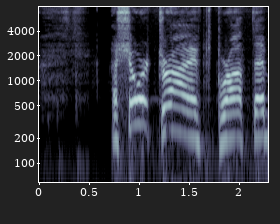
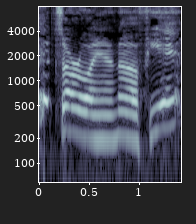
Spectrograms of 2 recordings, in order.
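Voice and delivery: ordinary delivery, nothing marked

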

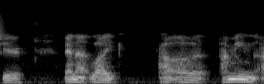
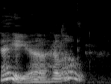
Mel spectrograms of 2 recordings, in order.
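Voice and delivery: polite, apologetic voice; 3 semitones higher than usual. Retelling answering a call from an unknown number, in a put-on sorry-to-bother-you voice. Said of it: "my sorry to bother you voice".

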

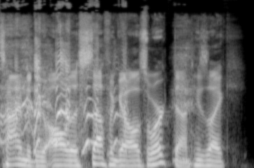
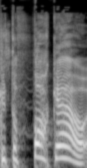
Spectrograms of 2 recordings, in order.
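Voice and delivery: high-pitched screaming outburst; 13 semitones higher than usual. Retelling a man throwing a woman out, imitating a man screaming. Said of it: "starts screaming at her like".

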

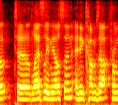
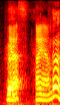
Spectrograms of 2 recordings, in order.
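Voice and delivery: mock-deadpan delivery, lower pitched; 3 semitones lower than usual. Recounting a favorite movie scene, quoting the doctor's reply as a deadpan Leslie Nielsen impression. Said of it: "just so deadpan dry".

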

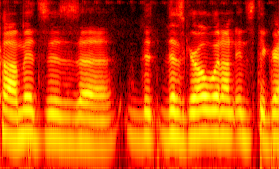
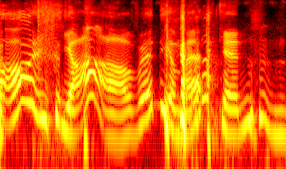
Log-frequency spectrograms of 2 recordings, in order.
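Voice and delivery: put-on loud, swooping German accent; 6 semitones higher, 7 dB louder than usual.

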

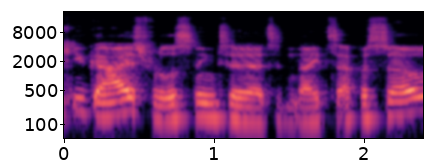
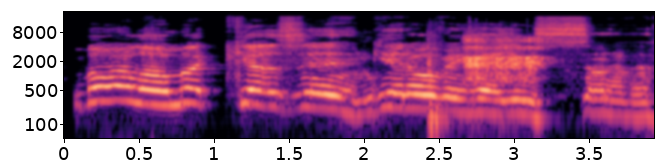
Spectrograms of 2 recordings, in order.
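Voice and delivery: tipsy, booming, very loud, very slow, drawn-out; 7 semitones higher, 8 dB louder than usual. Narrator voices Basil, just back, greeting his cousin Marlo, Basil a bit drunk. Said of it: "He kind of has just gotten back, and he's a bit drunk, and he sees [name] and says".

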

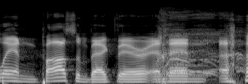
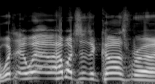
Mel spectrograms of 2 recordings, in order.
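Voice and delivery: mock, very high-pitched yelling; 9 semitones higher than usual. Retelling asking the rental car desk over a line, imitating his own yelling. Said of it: "yelling over".

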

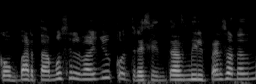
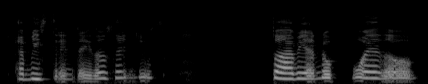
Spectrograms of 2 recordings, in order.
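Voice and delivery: crying, tearful voice; 3 semitones higher than usual. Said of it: "Si estoy llorando".

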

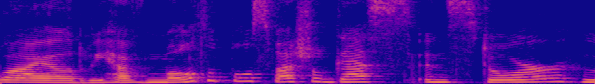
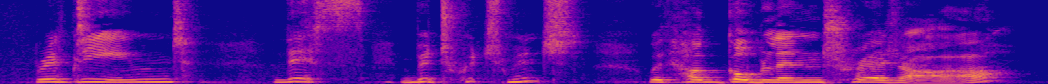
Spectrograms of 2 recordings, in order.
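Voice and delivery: put-on old-timey, old-fashioned manner of speaking; 3 dB louder than usual. Announcing who redeemed it, after remembering to talk old timey. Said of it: "I'm supposed to be talking old timey".

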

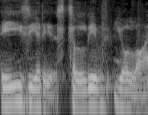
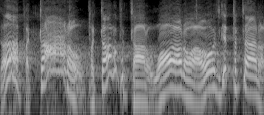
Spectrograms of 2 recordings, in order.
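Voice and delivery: bad put-on Irish accent, loud and swooping; 8 semitones higher, 6 dB louder than usual. Telling a joke, the speaker voices the Irishman in a bad Irish accent. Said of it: "Don't do a good English Irish accent".

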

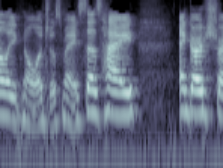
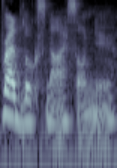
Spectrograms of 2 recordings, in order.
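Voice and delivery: put-on smirking tone, much quieter; 7 dB quieter than usual. Retelling what a man said to her before walking out, imitating a smirking remark. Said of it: "with a little smirk on his face and goes".

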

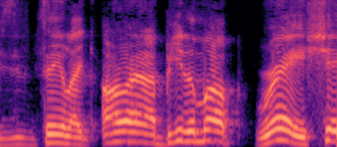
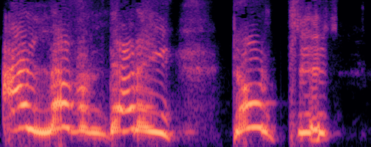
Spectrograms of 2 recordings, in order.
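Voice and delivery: put-on woman's voice, higher pitched. Acting out a daughter defending her boyfriend to her father: impression of a lady. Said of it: "impression of a lady right there".

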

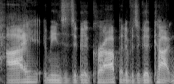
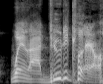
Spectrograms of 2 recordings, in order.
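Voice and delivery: exaggerated Southern drawl, higher pitch; 5 semitones higher, 5 dB louder than usual. Giving a hint in a phrase-guessing game, in a Foghorn Leghorn voice. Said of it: "Think of Foghorn Leghornish".

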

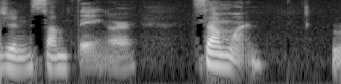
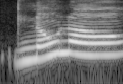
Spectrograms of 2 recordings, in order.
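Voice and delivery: high, loud hype ad lib. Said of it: "And she's like".

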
